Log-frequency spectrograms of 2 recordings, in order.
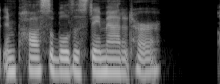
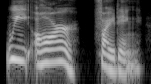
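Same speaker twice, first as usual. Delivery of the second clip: slow, higher, emphatic comeback; insistent; 6 semitones higher, 4 dB louder, slower than usual. A narrator's reading. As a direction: insist on it, leaning on the words. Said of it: "I insist".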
